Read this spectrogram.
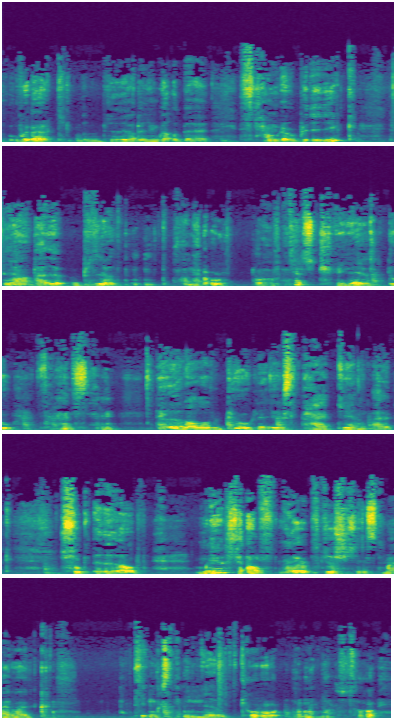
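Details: Dysarthria in an adult woman with generalized dystonia.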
